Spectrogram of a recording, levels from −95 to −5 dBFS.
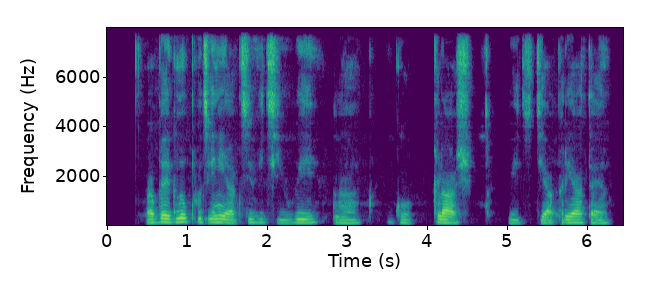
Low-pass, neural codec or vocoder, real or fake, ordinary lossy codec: none; codec, 16 kHz, 16 kbps, FunCodec, trained on Chinese and English, 50 frames a second; fake; none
